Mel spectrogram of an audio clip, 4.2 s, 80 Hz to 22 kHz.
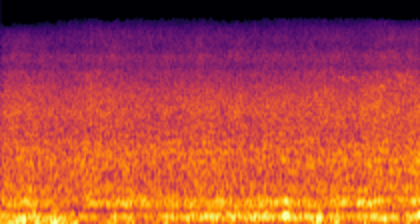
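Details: Honey bees in flight around a hive entrance on a sunny February day, filmed up close with a GoPro Hero 7 Black: a dense, steady drone with a wavering low hum and occasional bumps as bees land on the camera.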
